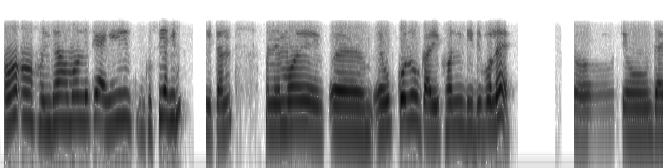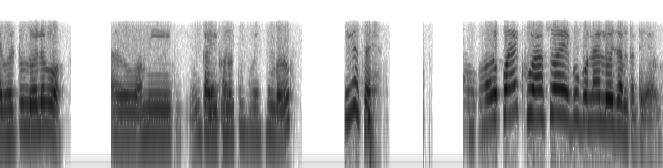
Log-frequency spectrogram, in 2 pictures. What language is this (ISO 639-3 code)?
asm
